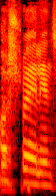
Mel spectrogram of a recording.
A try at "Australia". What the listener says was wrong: Yeah, but we say Australia properly. You guys don't say Australia properly. You're like, you lose the L at the end.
